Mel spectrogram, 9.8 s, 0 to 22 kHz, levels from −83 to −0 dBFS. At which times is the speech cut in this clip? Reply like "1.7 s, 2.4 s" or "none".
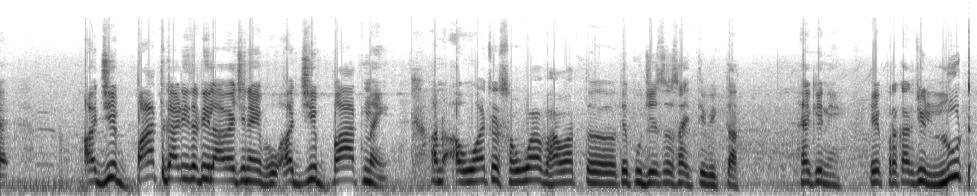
4.0 s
